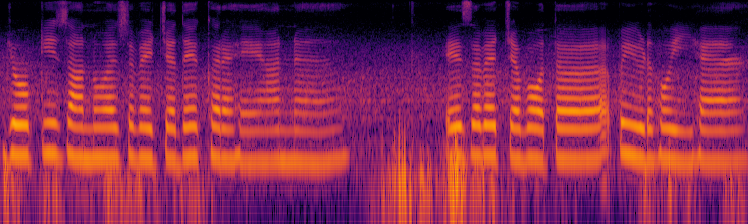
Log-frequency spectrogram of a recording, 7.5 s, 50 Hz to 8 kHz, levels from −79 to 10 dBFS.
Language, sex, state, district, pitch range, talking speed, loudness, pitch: Punjabi, female, Punjab, Kapurthala, 210-230 Hz, 110 wpm, -16 LUFS, 220 Hz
